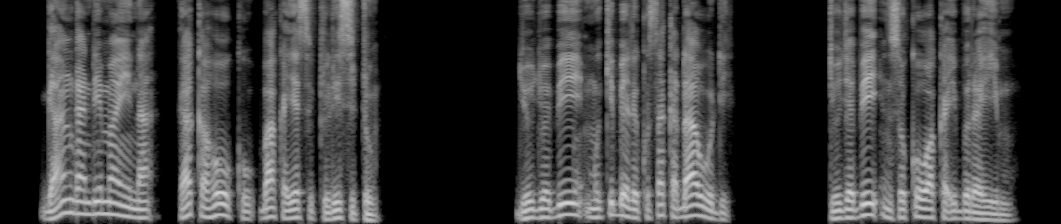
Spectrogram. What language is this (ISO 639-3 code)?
mgv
